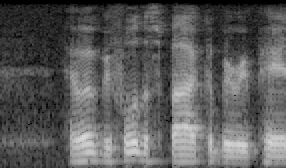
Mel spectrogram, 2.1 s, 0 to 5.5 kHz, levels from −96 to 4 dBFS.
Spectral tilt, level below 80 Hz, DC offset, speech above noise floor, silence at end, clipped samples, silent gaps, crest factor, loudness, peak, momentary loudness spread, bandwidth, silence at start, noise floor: -9 dB/octave; -56 dBFS; under 0.1%; 32 dB; 0 s; under 0.1%; none; 16 dB; -19 LUFS; -4 dBFS; 2 LU; 5.2 kHz; 0.55 s; -50 dBFS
